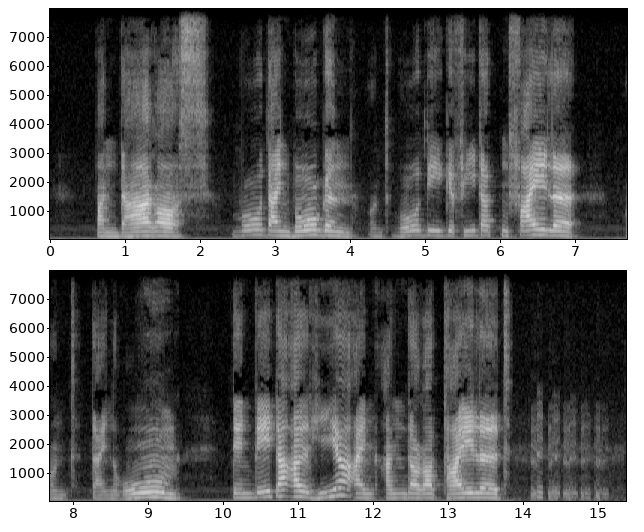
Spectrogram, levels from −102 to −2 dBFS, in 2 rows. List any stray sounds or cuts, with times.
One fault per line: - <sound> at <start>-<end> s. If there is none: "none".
- laugh at 14.1-15.1 s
